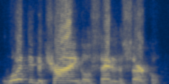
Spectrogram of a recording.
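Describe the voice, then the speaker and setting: A man's voice: sits high, expressive, normal speed, sharp tone. A man hosting a casual podcast, blunt and profane, who likes to tell corny jokes. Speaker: podcast host.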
